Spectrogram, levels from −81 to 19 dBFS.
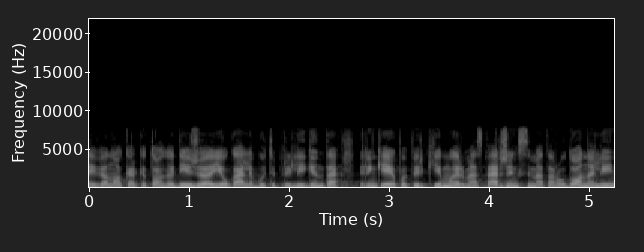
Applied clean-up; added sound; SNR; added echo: none; none; none; none.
